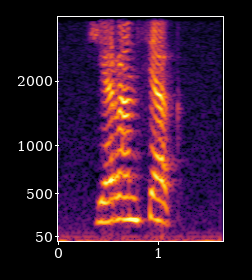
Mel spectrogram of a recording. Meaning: trimester
- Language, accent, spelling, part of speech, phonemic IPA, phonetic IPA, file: Armenian, Eastern Armenian, եռամսյակ, noun, /jerɑmˈsjɑk/, [jerɑmsjɑ́k], Hy-եռամսյակ.ogg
